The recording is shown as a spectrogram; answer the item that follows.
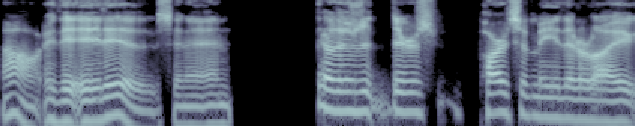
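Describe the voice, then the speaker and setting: Talking fairly slowly with lively intonation, a man with an American accent uses a medium-pitched voice. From US South. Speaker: therapist, podcast co-host. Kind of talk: casual chat.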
